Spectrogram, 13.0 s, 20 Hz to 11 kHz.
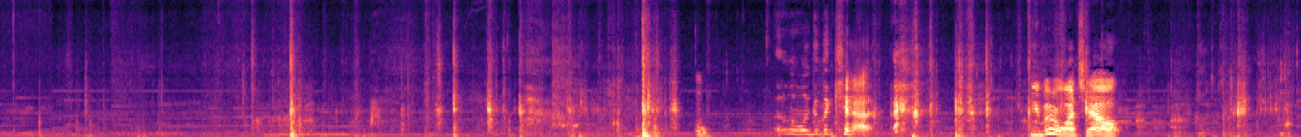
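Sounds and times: quiet background music: 0.0s - 13.0s.

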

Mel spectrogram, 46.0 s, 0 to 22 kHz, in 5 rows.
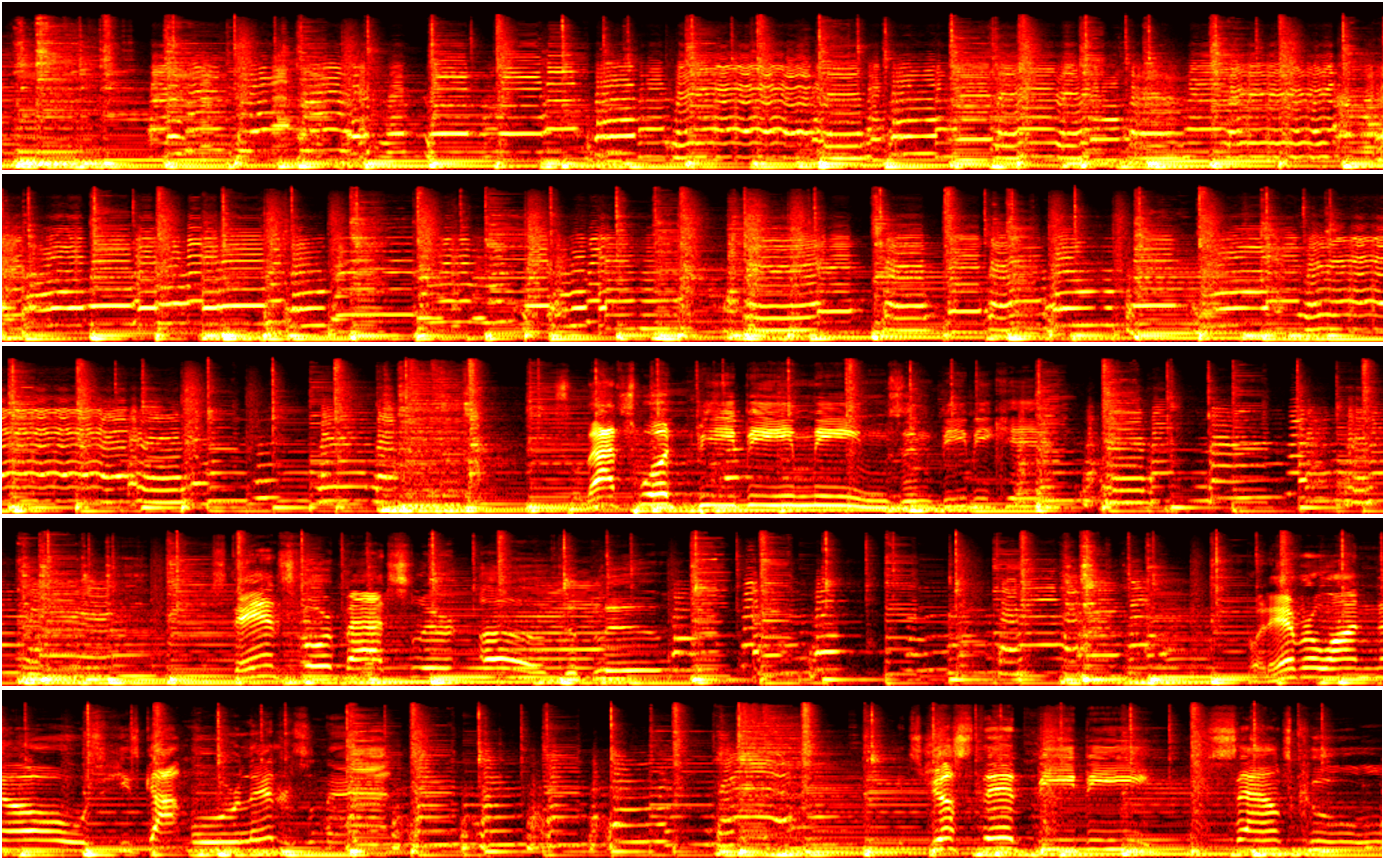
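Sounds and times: blues harmonica solo: 0.0s - 46.0s
strummed acoustic guitar: 0.0s - 46.0s.

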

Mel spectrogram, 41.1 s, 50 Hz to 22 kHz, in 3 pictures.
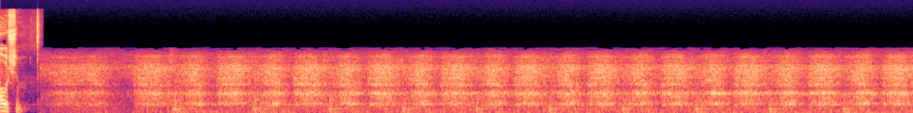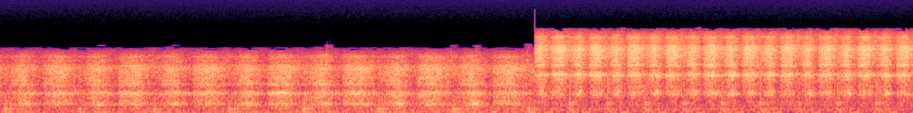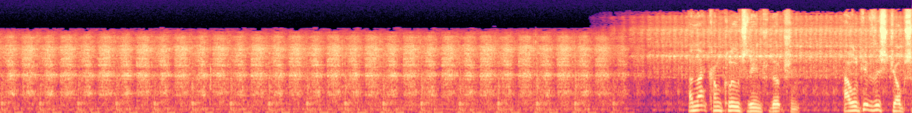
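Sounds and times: steam engine running: 2.8s - 41.0s.

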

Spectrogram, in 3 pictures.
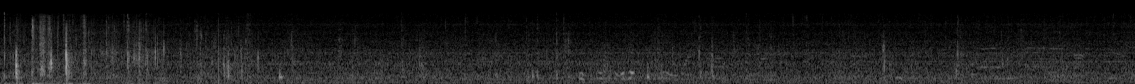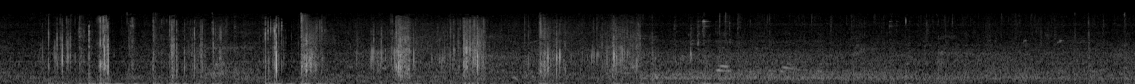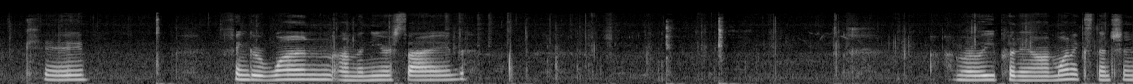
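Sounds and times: crunchy footsteps: 0.0s - 10.7s, 11.5s - 34.0s
low steady hiss: 0.0s - 34.0s
light scuffs: 11.9s - 18.8s.

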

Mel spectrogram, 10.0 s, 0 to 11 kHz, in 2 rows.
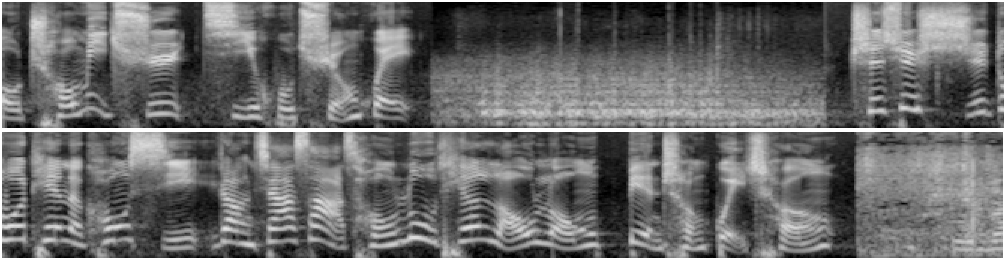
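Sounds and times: distant explosion rumbling roar: 2.1s - 4.2s.

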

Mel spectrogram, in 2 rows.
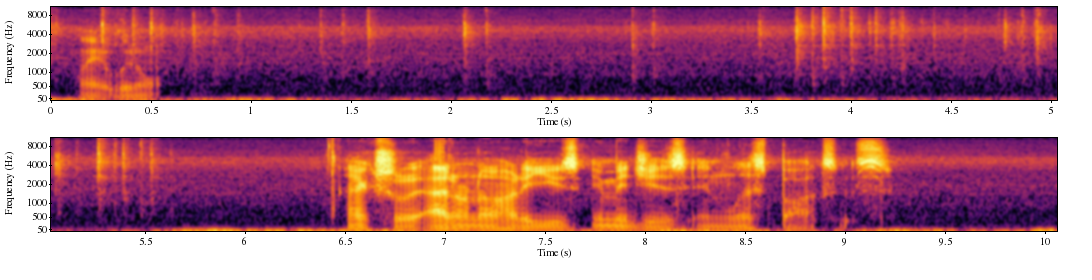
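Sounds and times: typing on computer keyboard: 0.0s - 2.2s, 2.9s - 5.6s
faint low hum: 0.0s - 10.0s.

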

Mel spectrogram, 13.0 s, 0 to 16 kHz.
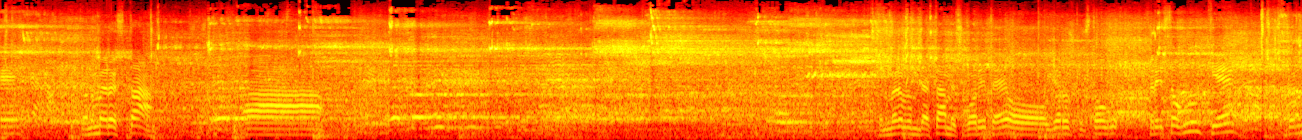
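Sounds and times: players' voices echoing: 0.0s - 13.0s.

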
